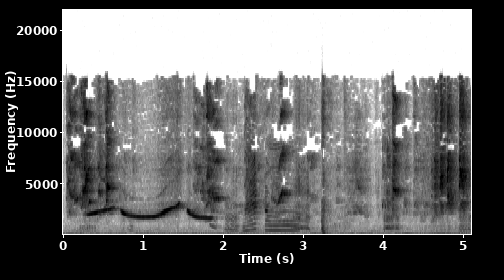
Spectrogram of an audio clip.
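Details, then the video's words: Pet Indian ringneck parakeet talking while eating guava: a long clear whistled note that dips and rises, followed by short gliding whistles, a speech-like harmonic phrase, a sharp click and scattered squeaky chatter. "Indian Ringneck Parrot Talking"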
